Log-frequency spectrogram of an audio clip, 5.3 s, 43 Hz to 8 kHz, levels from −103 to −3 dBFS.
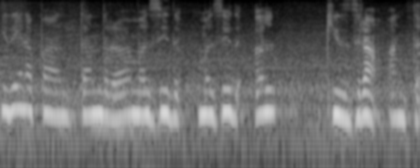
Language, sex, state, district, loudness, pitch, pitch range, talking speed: Kannada, female, Karnataka, Belgaum, -29 LUFS, 230 Hz, 215-240 Hz, 90 wpm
